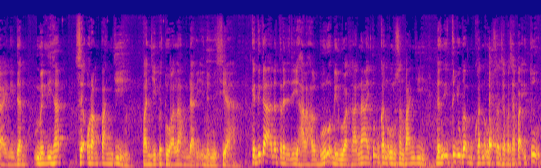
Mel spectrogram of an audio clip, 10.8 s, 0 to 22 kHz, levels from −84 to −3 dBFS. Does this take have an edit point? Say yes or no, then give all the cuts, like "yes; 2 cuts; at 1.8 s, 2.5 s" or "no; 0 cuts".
yes; 1 cut; at 4.9 s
